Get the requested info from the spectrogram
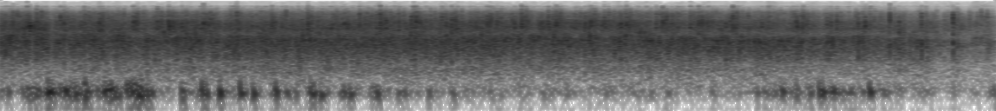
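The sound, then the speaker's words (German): A large audience applauds steadily and loudly for the full length, a dense wash of clapping with no pauses and no voices standing out. “wie hier eben schon im Applaus vielleicht untergegangen”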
